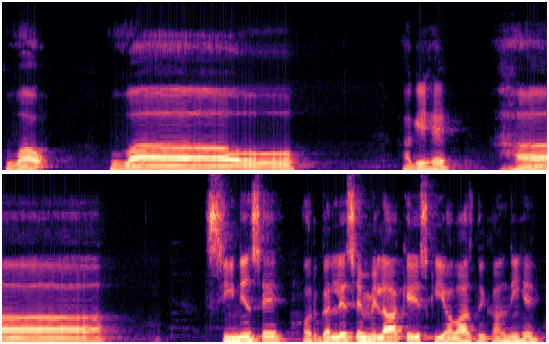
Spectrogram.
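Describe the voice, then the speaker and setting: A man teaching the Arabic alphabet for Quran reading, drawing out each letter name slowly and adding short spoken instructions between them. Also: mid-range voice, steady tone. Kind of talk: letter-by-letter recitation lesson. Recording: dull lo-fi recording.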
